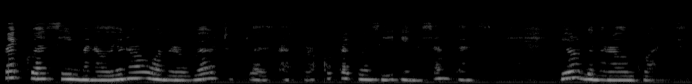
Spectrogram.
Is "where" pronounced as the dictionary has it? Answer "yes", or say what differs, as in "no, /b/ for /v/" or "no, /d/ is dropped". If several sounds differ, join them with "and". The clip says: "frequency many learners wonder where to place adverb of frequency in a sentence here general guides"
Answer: no, /l/ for /ɹ/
